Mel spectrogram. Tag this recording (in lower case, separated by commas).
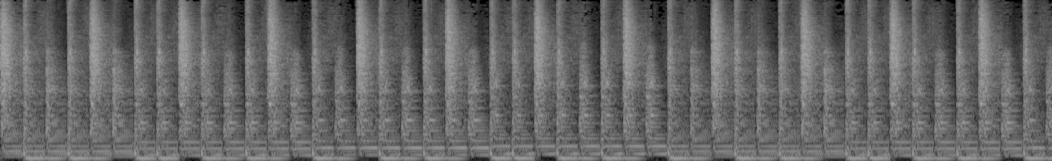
music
